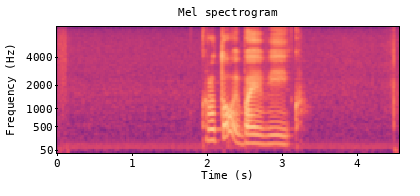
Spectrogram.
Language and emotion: Russian, positive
